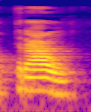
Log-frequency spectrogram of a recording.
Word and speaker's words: traho: Eu acho que se pronuncia assim, T-R-A-H-O, trao.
